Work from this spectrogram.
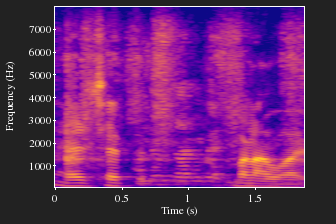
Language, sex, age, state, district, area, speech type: Hindi, male, 45-60, Bihar, Madhepura, rural, spontaneous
